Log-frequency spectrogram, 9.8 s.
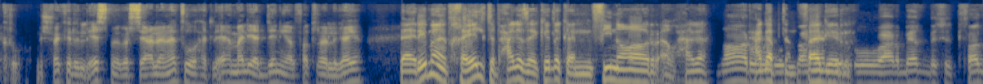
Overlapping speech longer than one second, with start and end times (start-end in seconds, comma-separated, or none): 7.2-8.6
